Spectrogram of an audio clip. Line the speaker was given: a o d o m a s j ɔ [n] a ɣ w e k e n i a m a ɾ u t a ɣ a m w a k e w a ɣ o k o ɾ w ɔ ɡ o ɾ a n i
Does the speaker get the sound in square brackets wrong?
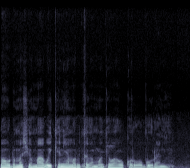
yes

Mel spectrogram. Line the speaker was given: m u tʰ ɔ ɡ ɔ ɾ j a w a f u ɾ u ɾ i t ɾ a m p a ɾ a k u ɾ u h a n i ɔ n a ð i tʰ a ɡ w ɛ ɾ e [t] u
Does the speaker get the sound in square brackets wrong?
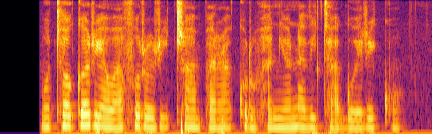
yes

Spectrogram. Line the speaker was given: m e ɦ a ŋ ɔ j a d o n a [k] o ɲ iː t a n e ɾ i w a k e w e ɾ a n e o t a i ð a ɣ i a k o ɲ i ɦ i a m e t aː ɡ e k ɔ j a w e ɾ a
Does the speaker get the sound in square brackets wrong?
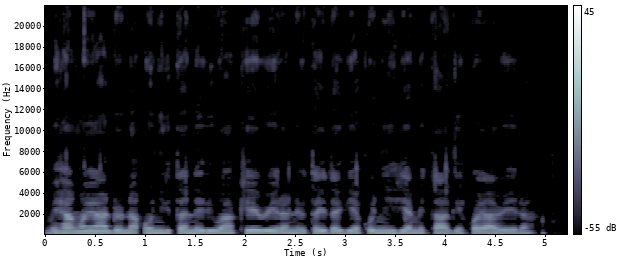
yes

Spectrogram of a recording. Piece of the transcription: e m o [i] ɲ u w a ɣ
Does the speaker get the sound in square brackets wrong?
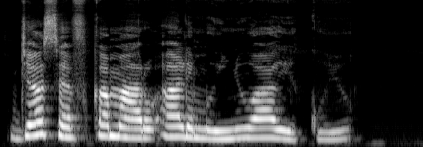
no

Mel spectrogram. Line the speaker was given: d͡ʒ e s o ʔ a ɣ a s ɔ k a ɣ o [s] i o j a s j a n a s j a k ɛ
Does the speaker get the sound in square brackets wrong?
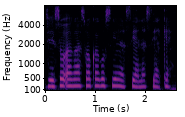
no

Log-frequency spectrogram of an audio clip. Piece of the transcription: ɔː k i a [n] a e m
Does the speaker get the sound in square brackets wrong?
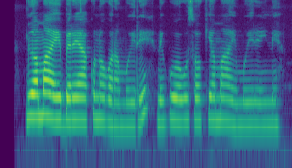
yes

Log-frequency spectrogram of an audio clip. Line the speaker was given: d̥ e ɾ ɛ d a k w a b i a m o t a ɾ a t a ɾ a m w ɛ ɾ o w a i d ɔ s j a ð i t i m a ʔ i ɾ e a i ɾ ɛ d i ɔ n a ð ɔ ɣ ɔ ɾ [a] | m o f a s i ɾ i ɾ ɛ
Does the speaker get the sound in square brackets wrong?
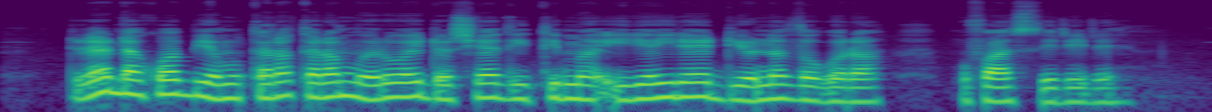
no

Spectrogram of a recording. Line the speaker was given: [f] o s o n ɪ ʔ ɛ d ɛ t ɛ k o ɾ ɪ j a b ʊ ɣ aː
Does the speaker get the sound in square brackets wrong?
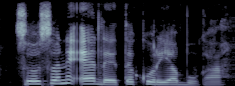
yes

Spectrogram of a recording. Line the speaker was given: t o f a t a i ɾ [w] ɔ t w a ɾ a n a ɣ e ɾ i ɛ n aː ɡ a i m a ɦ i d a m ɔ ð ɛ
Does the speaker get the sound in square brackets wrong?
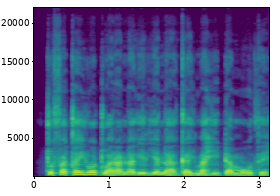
no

